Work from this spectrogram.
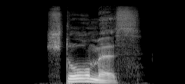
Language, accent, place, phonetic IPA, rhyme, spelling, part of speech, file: German, Germany, Berlin, [ˈʃtʊʁməs], -ʊʁməs, Sturmes, noun, De-Sturmes.ogg
- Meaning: genitive singular of Sturm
